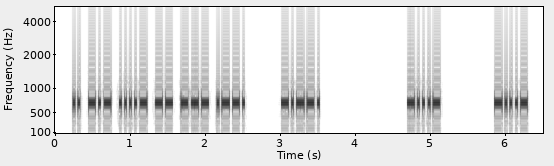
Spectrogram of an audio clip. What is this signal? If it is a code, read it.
Morse code, heard as a keyed tone, about 34 wpm, 700 Hz. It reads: IK4MOP <KN> <BT> <BT>
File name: UK MASTER QSOs TRAINING/35WPM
